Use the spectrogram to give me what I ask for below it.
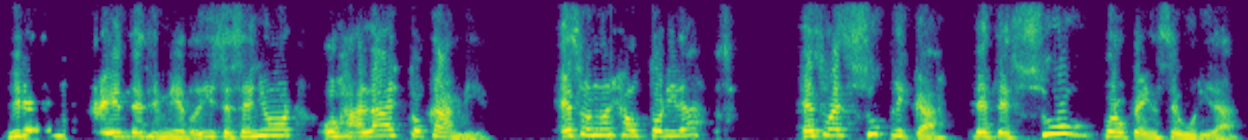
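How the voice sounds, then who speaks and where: A woman preaching a teaching sermon, often pausing with "eh" and saying amen between points. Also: high voice, very animated, no echo. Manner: fillers and restarts, frequent amen.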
